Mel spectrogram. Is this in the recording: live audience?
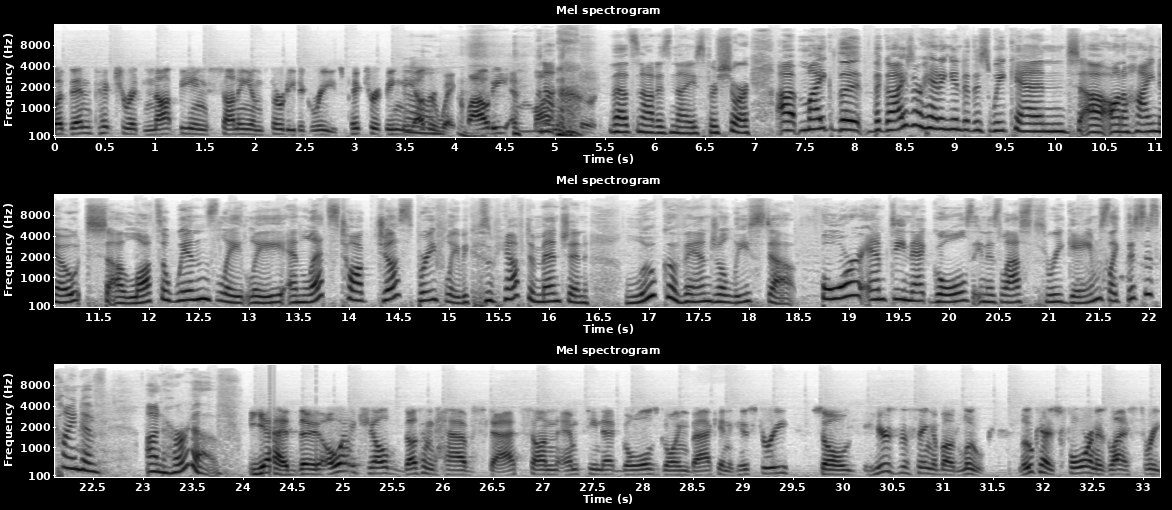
no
